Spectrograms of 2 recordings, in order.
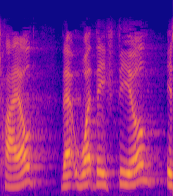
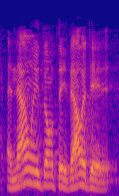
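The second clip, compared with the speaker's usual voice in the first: ordinary talk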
